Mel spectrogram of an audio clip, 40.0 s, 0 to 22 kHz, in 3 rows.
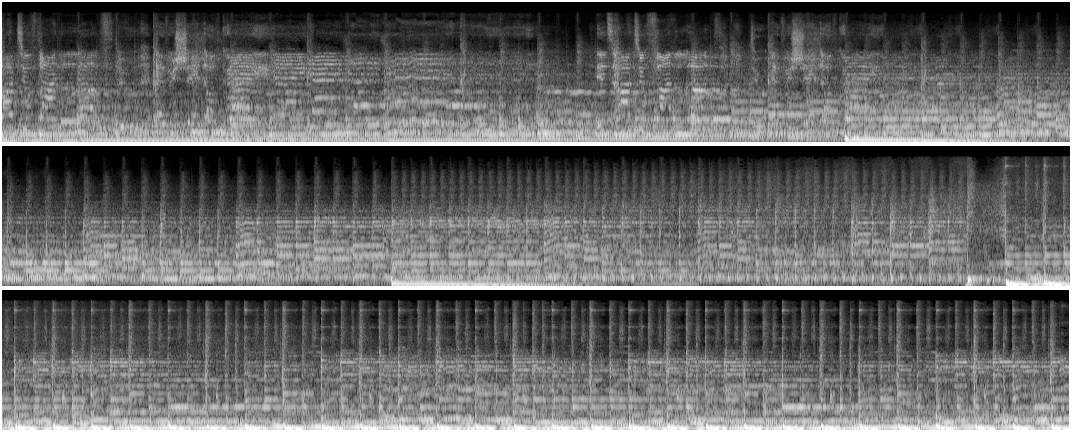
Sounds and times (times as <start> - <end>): Music: 0.0 - 40.0.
